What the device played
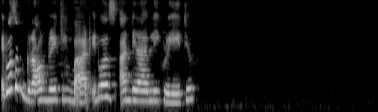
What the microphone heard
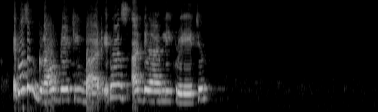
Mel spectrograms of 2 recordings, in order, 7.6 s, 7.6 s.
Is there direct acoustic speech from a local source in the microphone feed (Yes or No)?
No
